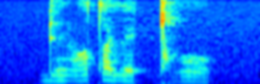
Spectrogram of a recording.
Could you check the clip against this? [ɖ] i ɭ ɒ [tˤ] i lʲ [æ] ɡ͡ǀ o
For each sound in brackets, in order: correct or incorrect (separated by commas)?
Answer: correct, correct, correct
